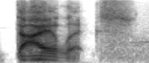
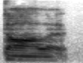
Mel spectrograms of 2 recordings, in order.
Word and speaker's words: Dalek: And uh I mean hell he doesn't even like killing dialects. That that was the whole pronounced Dalek.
